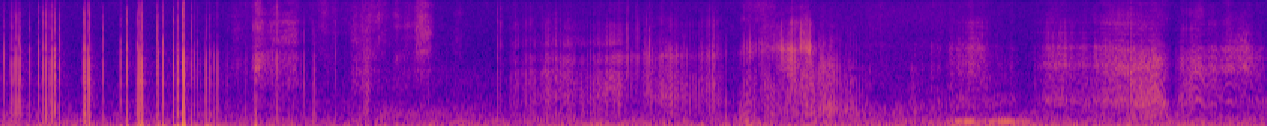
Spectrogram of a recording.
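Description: An empty, thin-walled, transparent soft plastic smartphone case is held close to the mic and tapped and scratched with fingertips and nails. A burst of sharp, crisp taps in the first two seconds gives way to softer, continuous scratching and rustling with a low, dull body.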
